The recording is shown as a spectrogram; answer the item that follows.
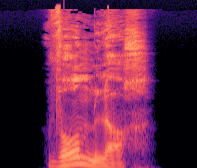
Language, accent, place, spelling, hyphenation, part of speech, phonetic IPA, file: German, Germany, Berlin, Wurmloch, Wurm‧loch, noun, [ˈvʊʁmˌlɔx], De-Wurmloch.ogg
- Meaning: wormhole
